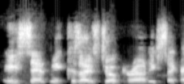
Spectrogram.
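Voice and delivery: normal talking voice

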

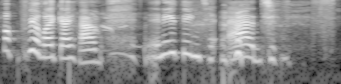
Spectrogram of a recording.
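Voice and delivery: real laughter breaking into the admission; laughing confession. Real, not acted. Woman admits to co-host she adds nothing to chat, laughing.

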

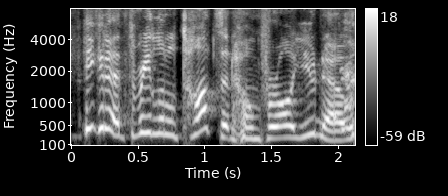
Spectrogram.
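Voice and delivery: laughing through the words. Real, not acted. Host teasing guest about the man, laughing. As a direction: chuckle as you tease.

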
